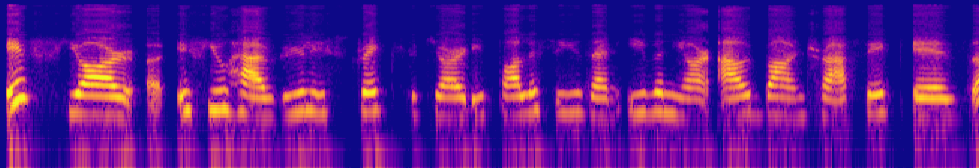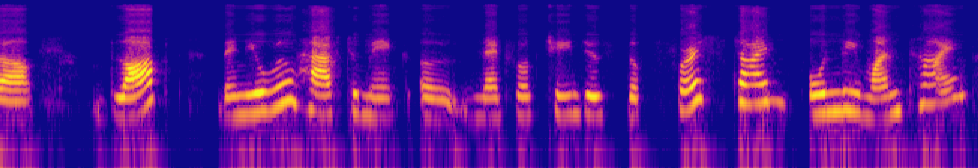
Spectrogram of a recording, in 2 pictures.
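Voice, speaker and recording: Gravelly-voiced woman explaining network setup. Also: fairly high pitch, measured pace, a bit bright, dry recording, rough recording. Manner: explains with frequent "uh" fillers. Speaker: webinar presenter. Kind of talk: technical product webinar.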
